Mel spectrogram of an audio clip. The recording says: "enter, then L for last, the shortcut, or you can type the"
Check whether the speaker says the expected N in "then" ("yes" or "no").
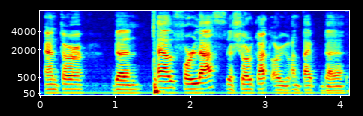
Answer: no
